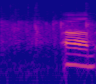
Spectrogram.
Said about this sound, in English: And it looks like we are absolutely packed in here, which is fantastic. This is great. Yeah, you can clap for that, sure.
